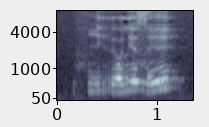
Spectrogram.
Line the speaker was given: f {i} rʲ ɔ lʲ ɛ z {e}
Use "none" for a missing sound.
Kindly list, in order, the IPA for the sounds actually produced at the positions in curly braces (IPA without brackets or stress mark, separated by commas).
i, e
